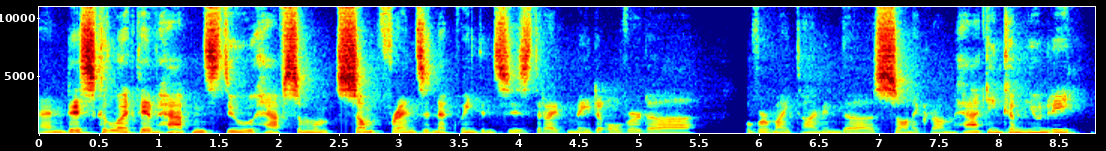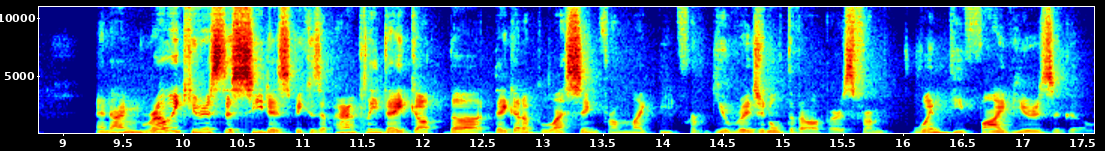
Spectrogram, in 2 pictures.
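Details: Adult man who calls his own speech a 'stuttery mess'; repetitions of words and phrases; stuttering.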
